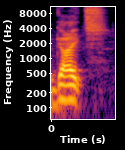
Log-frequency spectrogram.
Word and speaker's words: Geats: And so the word goes out around the countryside and reaches across the waters to the Geats, or the Gates, how they pronounce it.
